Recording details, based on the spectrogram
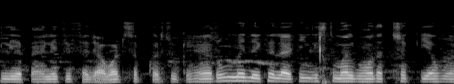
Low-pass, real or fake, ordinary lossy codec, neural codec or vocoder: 7.2 kHz; real; AAC, 48 kbps; none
